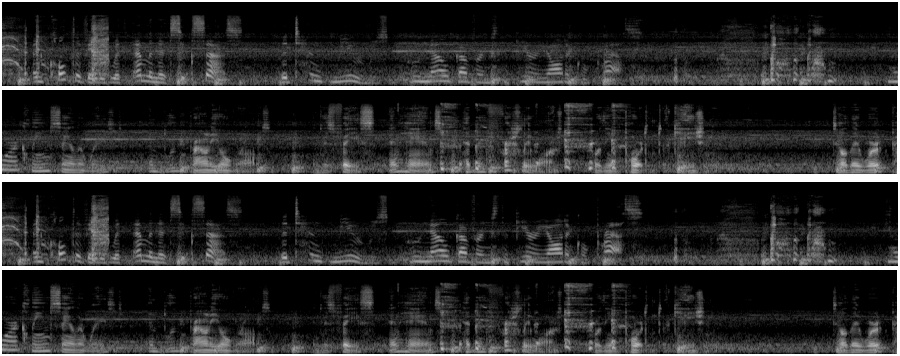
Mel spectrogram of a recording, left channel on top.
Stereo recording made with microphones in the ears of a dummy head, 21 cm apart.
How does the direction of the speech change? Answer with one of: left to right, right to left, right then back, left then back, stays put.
right then back.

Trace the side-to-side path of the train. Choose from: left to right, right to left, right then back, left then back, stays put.
stays put.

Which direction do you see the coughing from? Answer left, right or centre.
centre.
